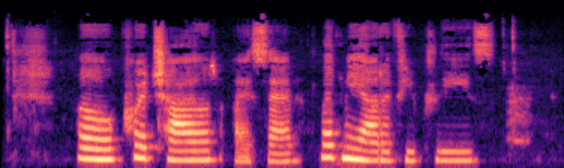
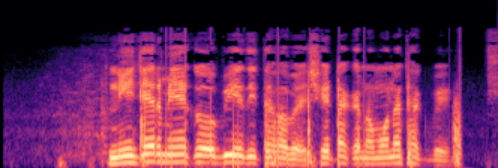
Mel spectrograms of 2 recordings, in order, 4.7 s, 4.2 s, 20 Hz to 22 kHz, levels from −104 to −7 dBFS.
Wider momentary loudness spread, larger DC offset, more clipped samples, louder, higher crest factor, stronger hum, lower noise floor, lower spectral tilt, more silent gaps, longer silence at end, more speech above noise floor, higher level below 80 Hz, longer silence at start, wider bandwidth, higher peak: first, 14 LU vs 9 LU; neither; neither; about the same, -19 LUFS vs -17 LUFS; about the same, 16 dB vs 16 dB; neither; about the same, -40 dBFS vs -43 dBFS; second, -3.5 dB/octave vs -5.5 dB/octave; neither; first, 0.35 s vs 0 s; second, 22 dB vs 27 dB; second, -62 dBFS vs -48 dBFS; second, 0.05 s vs 0.5 s; first, 13 kHz vs 10.5 kHz; about the same, -2 dBFS vs -2 dBFS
